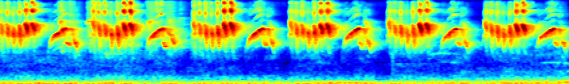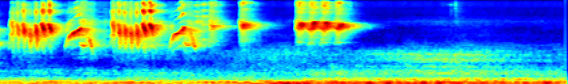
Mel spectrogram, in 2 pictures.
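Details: Ciblek gunung, the Javan sunbird, in 'ngebren' song: rapid high chirping phrases repeated about once a second for around eight seconds, then a short thin whistle before the singing stops, leaving low background rumble.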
